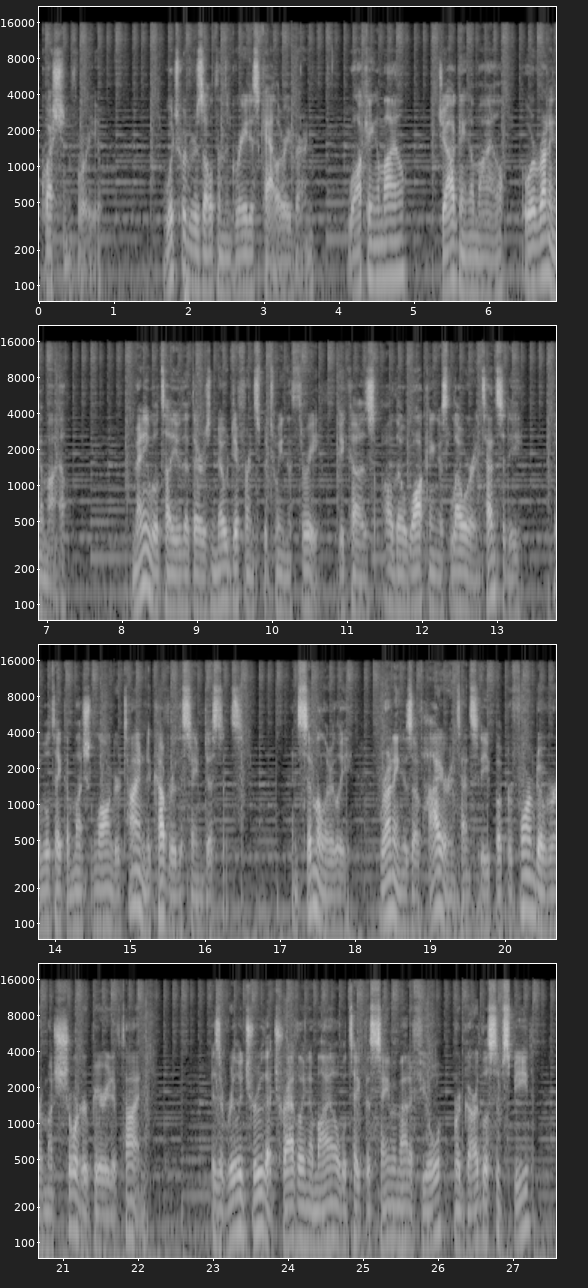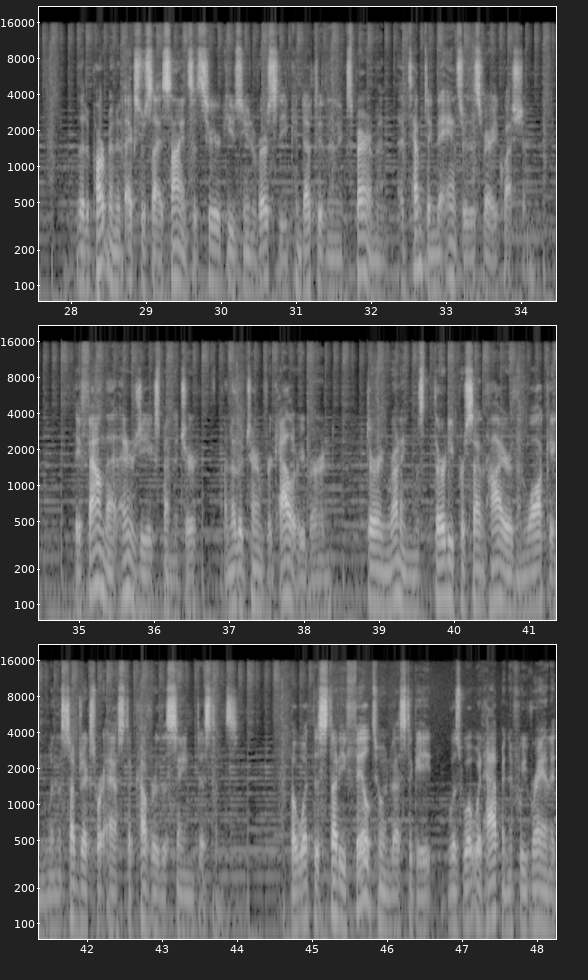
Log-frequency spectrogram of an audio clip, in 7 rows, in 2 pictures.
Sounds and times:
Speech: 0.0 - 0.9, 1.7 - 7.3, 8.1 - 22.2, 23.0 - 27.3, 28.1 - 34.2, 34.9 - 44.0, 44.7 - 48.2
Music: 0.0 - 48.2.

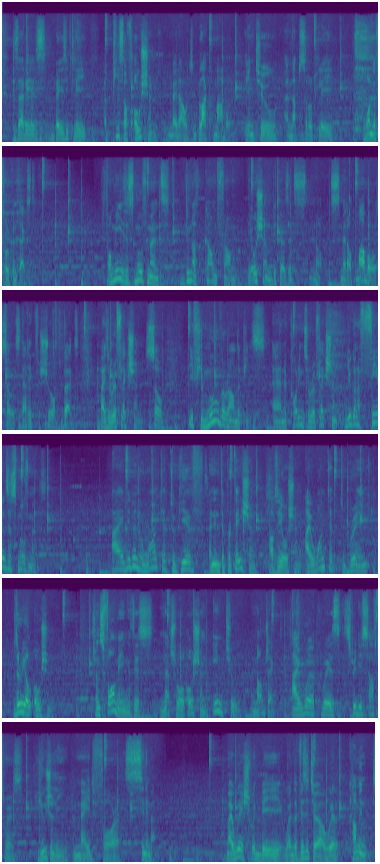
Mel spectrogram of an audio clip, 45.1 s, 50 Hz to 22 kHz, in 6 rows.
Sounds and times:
Music: 0.0 - 45.0
Speech: 0.2 - 8.2, 9.6 - 23.4, 24.8 - 31.1, 31.8 - 40.8, 42.1 - 45.0.

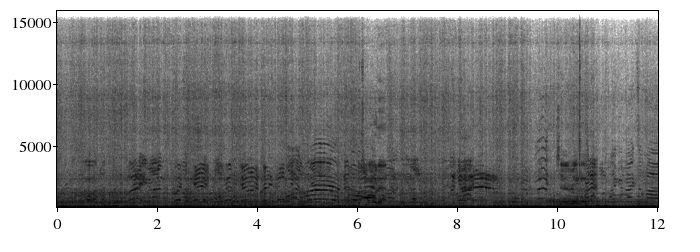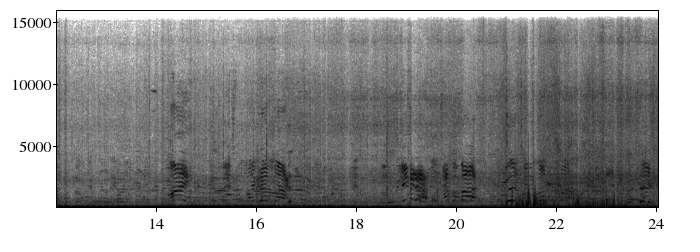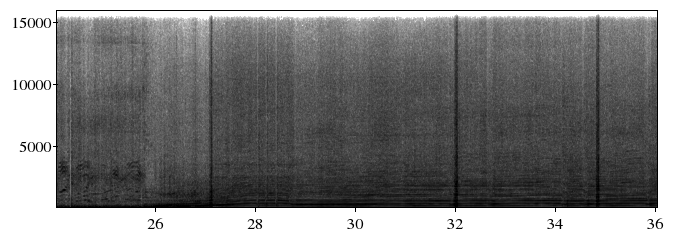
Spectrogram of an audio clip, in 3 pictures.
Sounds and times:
Car: 0.0 - 36.0
Speech: 0.4 - 25.9.

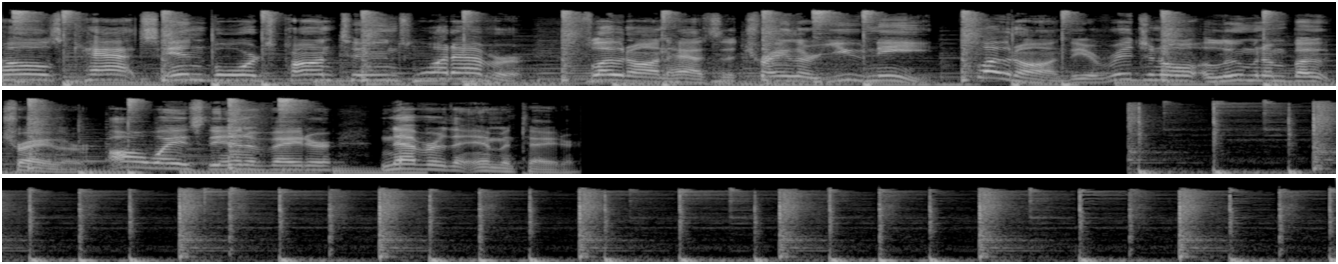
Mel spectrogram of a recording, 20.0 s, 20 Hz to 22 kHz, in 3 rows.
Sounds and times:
Music: 0.0 - 9.5, 12.3 - 20.0
Speech: 0.0 - 9.6.

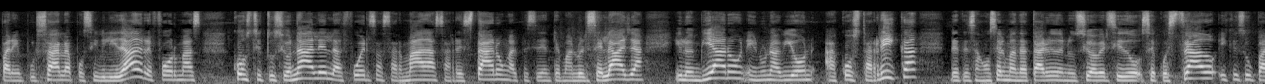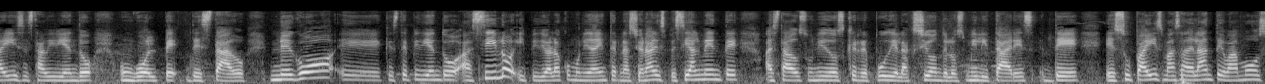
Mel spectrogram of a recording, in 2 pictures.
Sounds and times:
Speech: 0.0 - 25.3.

